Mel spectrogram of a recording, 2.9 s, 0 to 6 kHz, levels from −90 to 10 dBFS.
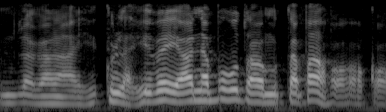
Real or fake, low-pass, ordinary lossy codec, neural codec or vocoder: fake; 5.4 kHz; none; codec, 16 kHz, 16 kbps, FreqCodec, larger model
